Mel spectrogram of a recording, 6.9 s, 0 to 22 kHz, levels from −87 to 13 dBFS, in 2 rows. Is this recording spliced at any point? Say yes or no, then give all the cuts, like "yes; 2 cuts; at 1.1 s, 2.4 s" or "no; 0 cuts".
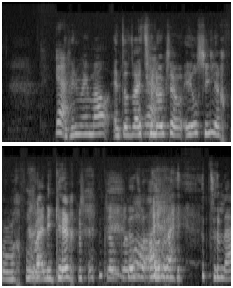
yes; 1 cut; at 3.9 s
